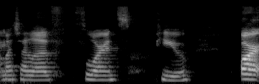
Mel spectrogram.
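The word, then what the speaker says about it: Pugh: she pronounces it paul i think it's pronounced pew like hue hey maybe maybe it's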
